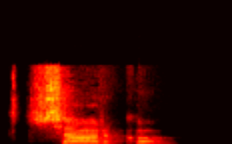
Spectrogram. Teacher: Також можна інколи зустріти варіанти, як чарко, ближче щось до ц навіть, але воно не так розповсюджене.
